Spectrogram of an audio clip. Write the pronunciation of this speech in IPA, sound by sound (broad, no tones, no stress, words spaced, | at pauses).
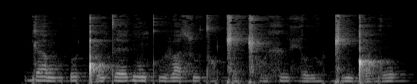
ɡʲamṳ ʔʊǃʼõ tɛ ɡõ kʷʰɪva ɬudɔ̤ɡ͡ǁɛ ǁʰo̤xʲuço ðṳ ɡ͡ǁĩǃʼa ɡo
